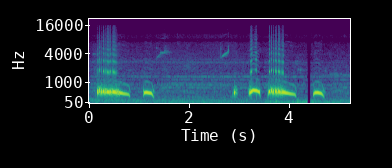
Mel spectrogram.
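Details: Spotted dove repeating its cục cúc cu phrase in the thổ sấm đồng style, played to stimulate caged doves. There are two phrases: the second opens with short clipped notes, then a long hoarse slurred note and a round final coo.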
